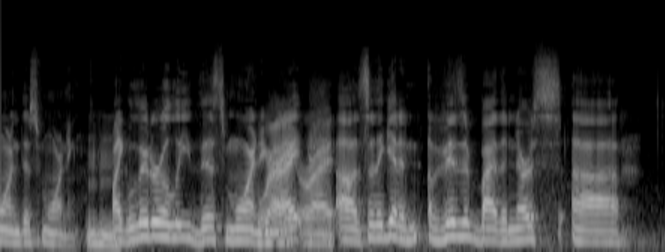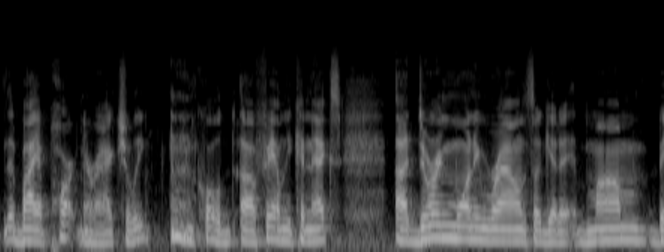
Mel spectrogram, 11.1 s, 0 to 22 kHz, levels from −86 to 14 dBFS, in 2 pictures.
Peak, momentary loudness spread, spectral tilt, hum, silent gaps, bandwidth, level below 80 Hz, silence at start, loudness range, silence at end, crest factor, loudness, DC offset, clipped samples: -10 dBFS; 8 LU; -7.5 dB/octave; none; none; 9.4 kHz; -58 dBFS; 0 s; 5 LU; 0 s; 16 dB; -27 LUFS; under 0.1%; under 0.1%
